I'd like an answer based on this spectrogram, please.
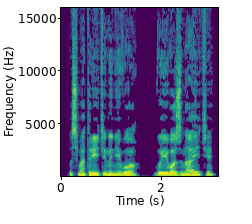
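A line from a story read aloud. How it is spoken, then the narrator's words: Calm. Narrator (Russian): Гью спокойно сказал даме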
